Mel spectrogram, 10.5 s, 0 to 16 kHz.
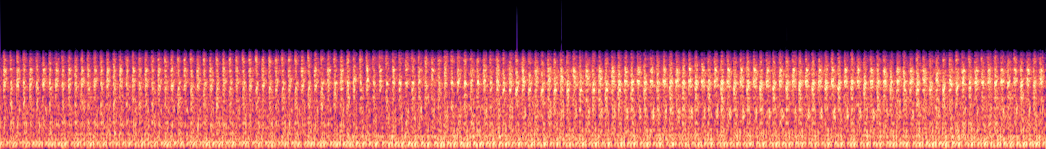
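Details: Toyota 22RE engine with sharp, very regular knocking at about four per second over a steady idle. Owner is unsure whether it comes from the rocker assembly or deeper in the block.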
